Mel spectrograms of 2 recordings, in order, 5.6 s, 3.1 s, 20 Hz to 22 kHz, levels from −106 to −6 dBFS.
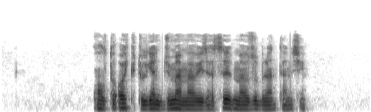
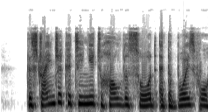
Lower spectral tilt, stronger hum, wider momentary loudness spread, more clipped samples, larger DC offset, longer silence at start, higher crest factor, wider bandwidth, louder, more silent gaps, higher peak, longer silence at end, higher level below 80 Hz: first, -6.5 dB/octave vs -5 dB/octave; neither; first, 11 LU vs 4 LU; neither; neither; first, 1.4 s vs 0.4 s; first, 20 dB vs 12 dB; second, 7.8 kHz vs 9 kHz; second, -26 LUFS vs -12 LUFS; neither; second, -8 dBFS vs 0 dBFS; first, 1 s vs 0 s; second, -60 dBFS vs -48 dBFS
